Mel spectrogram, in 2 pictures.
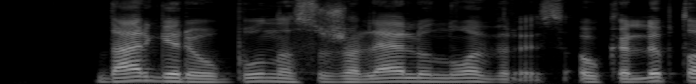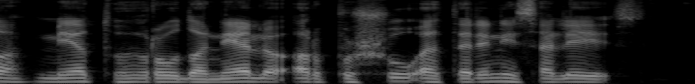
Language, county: Lithuanian, Šiauliai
